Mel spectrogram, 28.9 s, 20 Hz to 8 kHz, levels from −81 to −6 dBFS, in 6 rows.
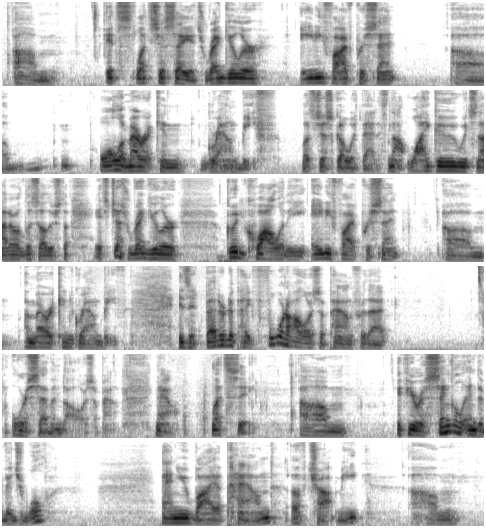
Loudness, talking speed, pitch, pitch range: -23 LUFS, 145 wpm, 95 Hz, 85-115 Hz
